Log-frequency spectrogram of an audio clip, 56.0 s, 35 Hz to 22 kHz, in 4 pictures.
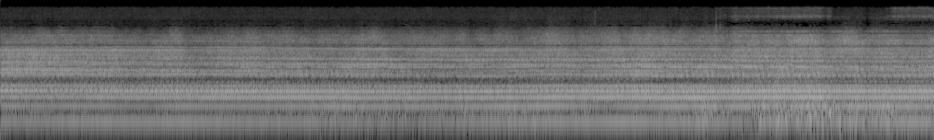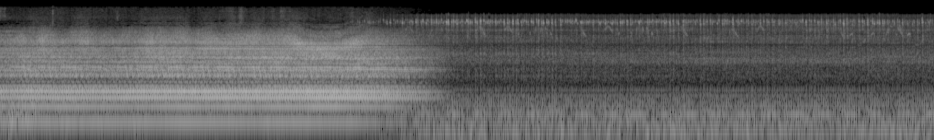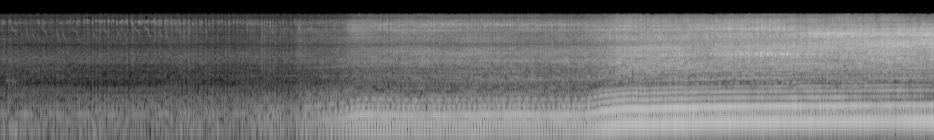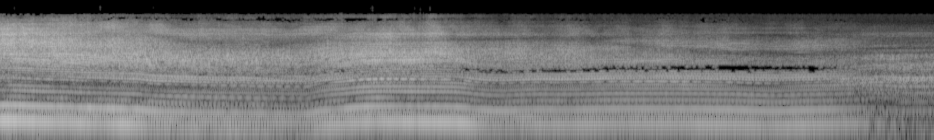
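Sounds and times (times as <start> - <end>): paramotor engine and propeller: 0.0 - 56.0.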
